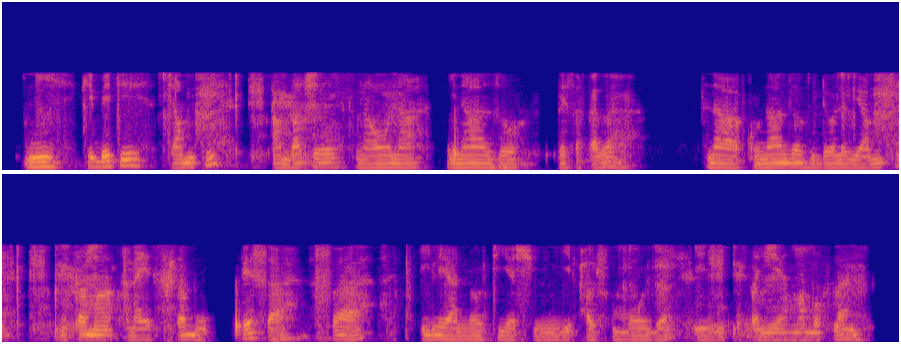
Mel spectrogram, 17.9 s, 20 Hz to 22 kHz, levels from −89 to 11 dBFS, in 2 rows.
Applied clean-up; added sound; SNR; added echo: neural mask model Resemble Enhance denoiser.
